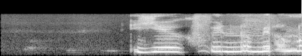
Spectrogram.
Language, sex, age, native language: Icelandic, male, 10, Icelandic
